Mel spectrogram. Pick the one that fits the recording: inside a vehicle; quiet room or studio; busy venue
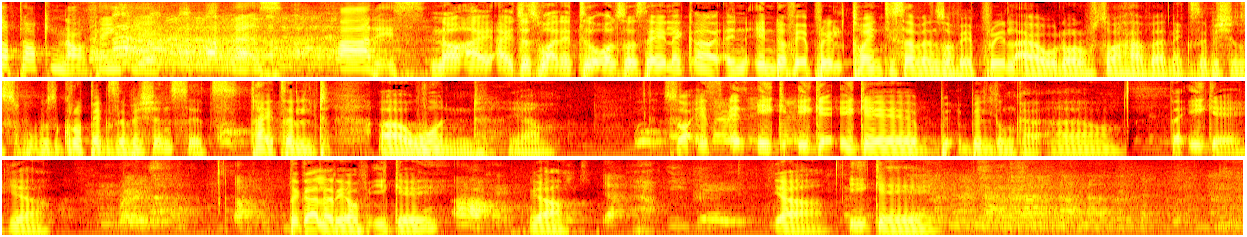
busy venue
